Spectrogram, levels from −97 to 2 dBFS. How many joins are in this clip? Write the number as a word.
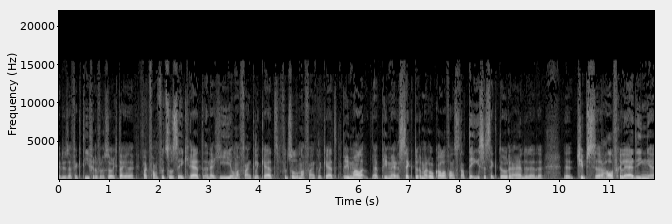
two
